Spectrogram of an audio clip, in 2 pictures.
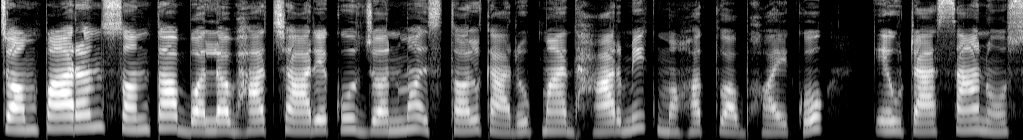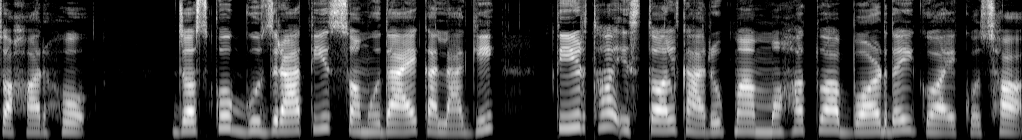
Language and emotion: Nepali, neutral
